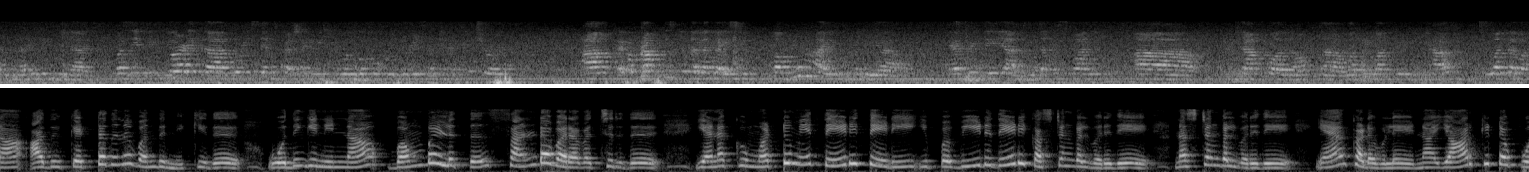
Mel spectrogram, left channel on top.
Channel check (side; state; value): both; different; correlation 0.00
